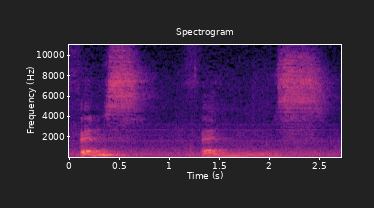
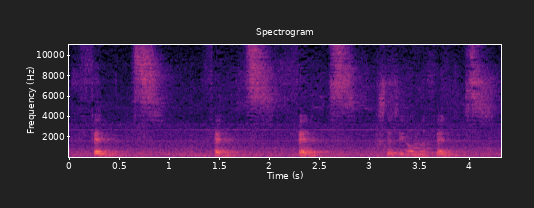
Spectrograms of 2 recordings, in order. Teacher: ‘Plosive epenthesis’ This is something I don't do, but my students overwhelmingly do. When you have a nasal followed by a voiceless fricative, people tend to intrude a voiceless plosive. So where I say ‘fence’ [ fens ], [ fens ], [ n ] and [ s ], people instead say [ fents ], ‘sitting on the fence’ [ fents].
